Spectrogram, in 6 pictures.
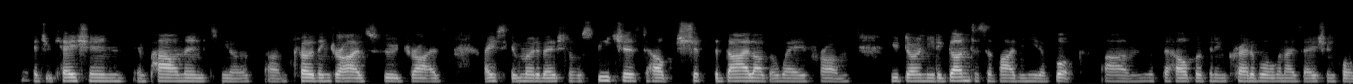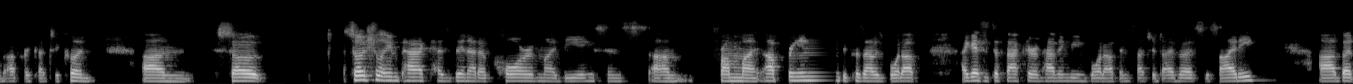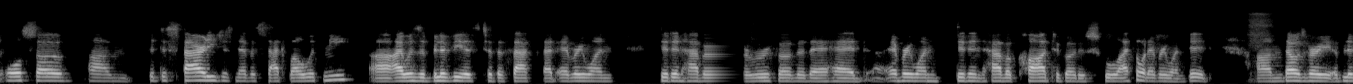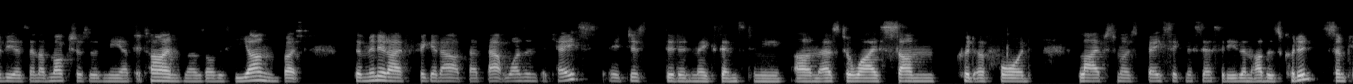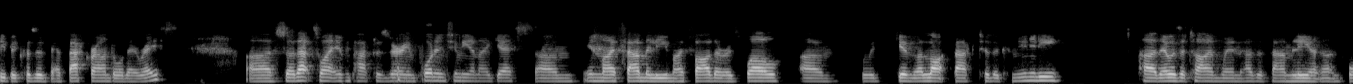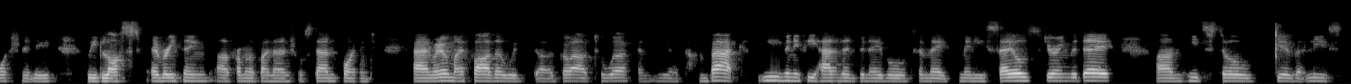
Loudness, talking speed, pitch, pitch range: -23 LUFS, 195 wpm, 155 Hz, 150-160 Hz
